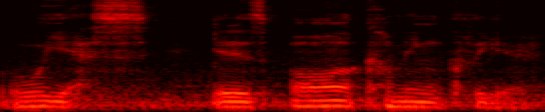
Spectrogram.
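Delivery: soft, slow, breathy threat whispered; menacing whisper. Acted. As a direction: savour your revenge under breath. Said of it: "he whispered".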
